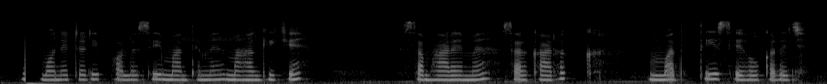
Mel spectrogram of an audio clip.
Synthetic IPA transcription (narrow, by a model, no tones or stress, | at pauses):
mɔneʈəɾipɔlisimad̪ʱjəmemaɦaɡike | səmɦaɾɛmesə̰ɾkaɾək | məd̪ət̪iseɦokəɾɛt͡ʃʰ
